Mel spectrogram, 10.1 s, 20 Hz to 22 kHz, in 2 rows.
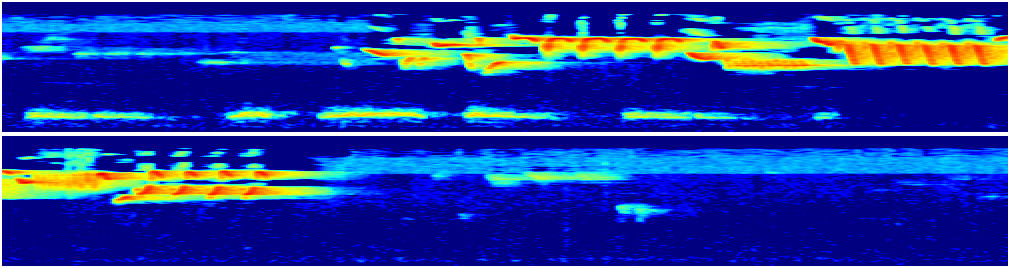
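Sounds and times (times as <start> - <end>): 
Troglodytes troglodytes Eurasian wren giving very high chattering notes: 1.9 - 5.7.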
